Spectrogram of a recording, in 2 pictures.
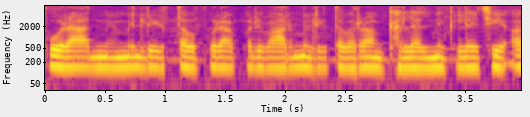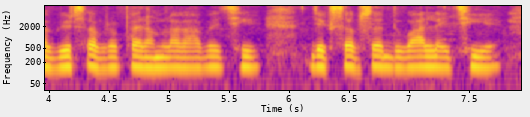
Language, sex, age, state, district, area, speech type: Maithili, female, 45-60, Bihar, Purnia, urban, spontaneous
